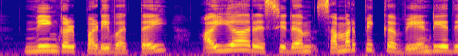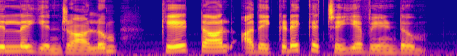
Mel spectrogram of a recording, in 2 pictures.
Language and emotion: Tamil, neutral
